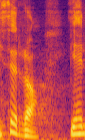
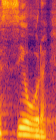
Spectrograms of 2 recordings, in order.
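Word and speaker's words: sure: जैसे यस से बनेगा आपका स, अब यू के बाद आर ई लिखा है तो यू का जो उच्चारण होगा वह यो हो जाएगा। आर ई से र, यह लिखा है स्योर, इसे स्योर पढ़ेंगे, सूर्य नहीं पढ़ेंगे। ठीक है, ना तो सूर्य पढ़ेंगे ना तो सर पढ़ेंगे, इसे आपको स्योर पढ़ना है।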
